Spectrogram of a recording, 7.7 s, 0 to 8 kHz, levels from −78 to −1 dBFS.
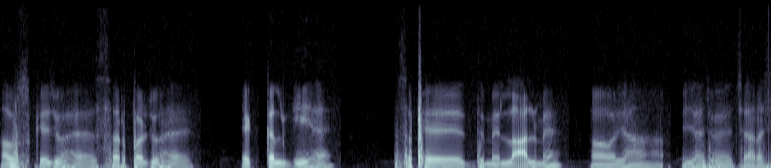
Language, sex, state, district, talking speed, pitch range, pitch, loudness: Hindi, male, Chhattisgarh, Rajnandgaon, 155 wpm, 110-115 Hz, 115 Hz, -24 LUFS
